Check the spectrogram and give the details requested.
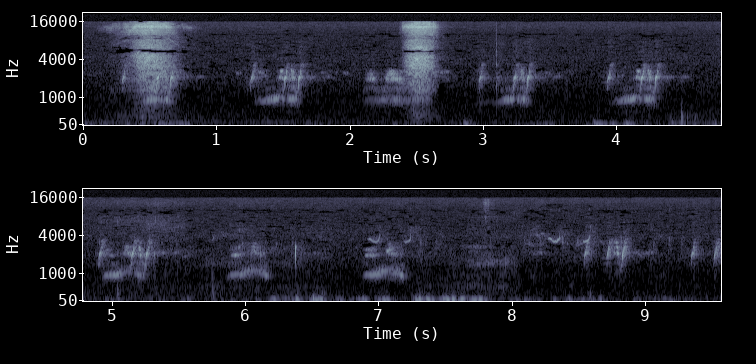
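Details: Black francolin, known locally as kala teetar, gives a steady run of rasping two-part notes roughly every second after two loud hissing bursts at the start, over low background rumble.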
